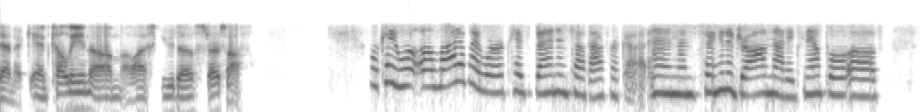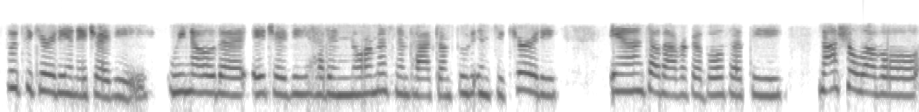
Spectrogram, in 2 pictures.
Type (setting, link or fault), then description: link, phone line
